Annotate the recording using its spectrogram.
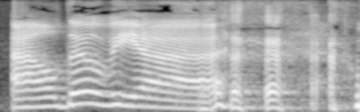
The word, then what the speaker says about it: Aldovia: Because, you know, 2 minutes in, we get Aldovia, which rhymes with Genovia.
